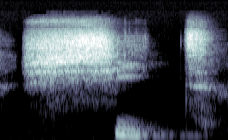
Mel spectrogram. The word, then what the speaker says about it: sheet: sheet music looks like sheet not I but e make sure you smile otherwise it's something else it's music you don't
